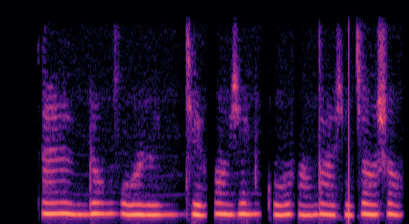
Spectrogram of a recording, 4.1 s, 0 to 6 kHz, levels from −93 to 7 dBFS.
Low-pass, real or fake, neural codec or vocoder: 5.4 kHz; real; none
